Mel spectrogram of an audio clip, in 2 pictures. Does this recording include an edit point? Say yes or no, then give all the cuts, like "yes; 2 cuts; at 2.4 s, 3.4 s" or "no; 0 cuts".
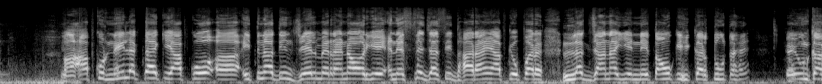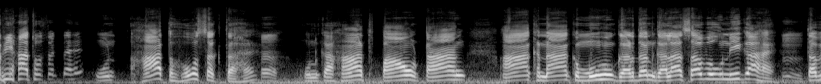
no; 0 cuts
